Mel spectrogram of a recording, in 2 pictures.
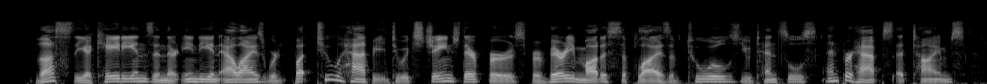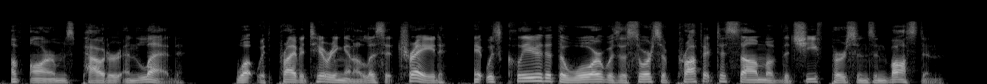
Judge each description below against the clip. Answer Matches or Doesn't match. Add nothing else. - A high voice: Doesn't match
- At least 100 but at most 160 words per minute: Doesn't match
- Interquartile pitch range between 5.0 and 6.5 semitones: Matches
